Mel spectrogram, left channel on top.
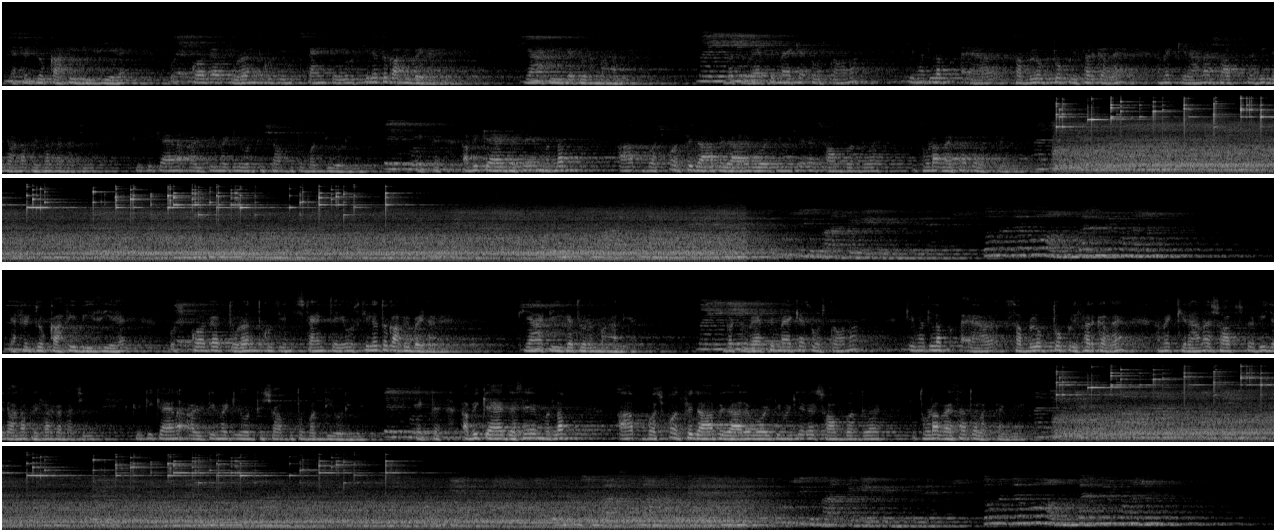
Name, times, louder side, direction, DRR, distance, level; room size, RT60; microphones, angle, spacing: voice 1, 0.1-1.3 1.7-4.5 5.2-6.4 7.2-8.6 9.0-13.7 14.0-16.4 16.9-18.4 18.9-21.5 21.8-23.0, right 3 dB, 85° right, 8 dB, 0.6 m, -37 dB
voice 2, 6.9-7.5 9.0-9.1 16.5-17.0 23.0-37.0, equal, 35° right, -10 dB, 3.4 m, -41 dB
sound 1, 23.2-32.9, left 1 dB, 50° left, 0.8 m, -36 dB
sound 2, 23.3-25.9 26.3-28.0 28.3-29.4, left 5 dB, 20° left, 0.4 m, -28 dB
18.0 x 9.6 x 3.6 m, 2.6 s
head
